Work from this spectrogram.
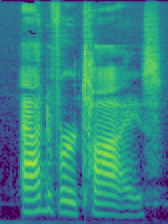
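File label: "advertise", English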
